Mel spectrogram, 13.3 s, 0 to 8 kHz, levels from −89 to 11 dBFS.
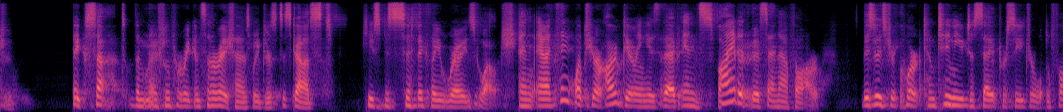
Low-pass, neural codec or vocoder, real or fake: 7.2 kHz; codec, 16 kHz, 0.5 kbps, FreqCodec, larger model; fake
